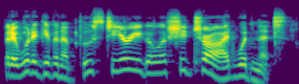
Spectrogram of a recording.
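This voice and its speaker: An actress playing a guarded, bitterly proud lonely woman in a romantic 1950s-style radio drama, with measured, pointed, probing delivery. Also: medium pitch, animated, fairly bright tone, natural voice. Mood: probing, sardonic.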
